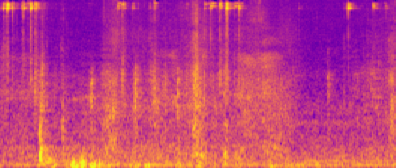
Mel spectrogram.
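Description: A wooden frame thumps and scrapes as a man kicks it.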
